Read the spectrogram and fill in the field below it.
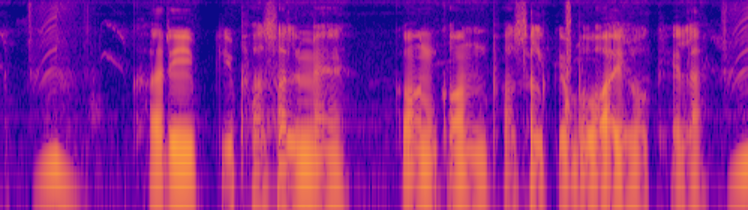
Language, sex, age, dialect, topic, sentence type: Bhojpuri, male, 18-24, Western, agriculture, question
